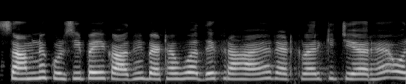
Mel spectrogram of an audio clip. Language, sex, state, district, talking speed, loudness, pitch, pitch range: Hindi, female, Madhya Pradesh, Dhar, 235 wpm, -19 LUFS, 260 Hz, 250-275 Hz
